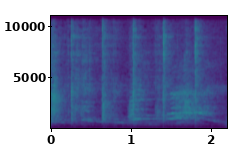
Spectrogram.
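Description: Impassioned prayer spoken aloud in a church, broken by a few sharp hand claps from the congregation.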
